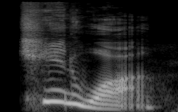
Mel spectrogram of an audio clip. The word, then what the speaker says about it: quinoa: It is pronounced like quinoa.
